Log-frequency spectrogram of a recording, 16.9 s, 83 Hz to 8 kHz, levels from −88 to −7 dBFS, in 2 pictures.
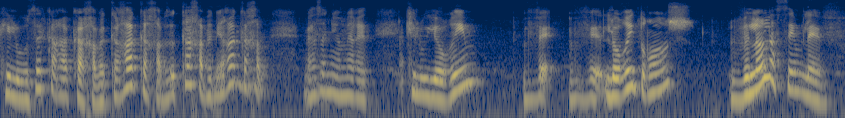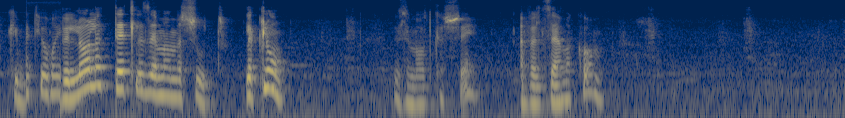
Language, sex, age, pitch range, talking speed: Hebrew, female, 60-79, 170-235 Hz, 115 wpm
